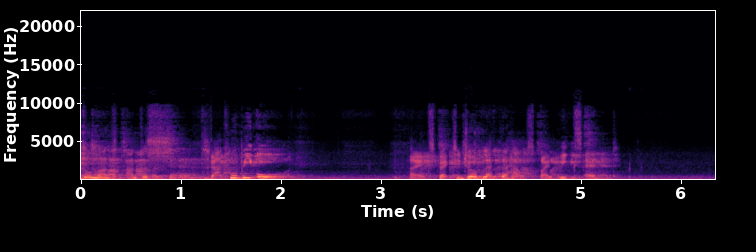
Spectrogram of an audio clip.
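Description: A man speaks firmly and sternly up close.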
